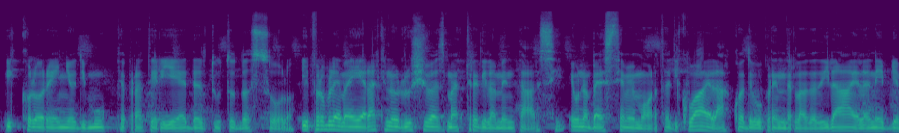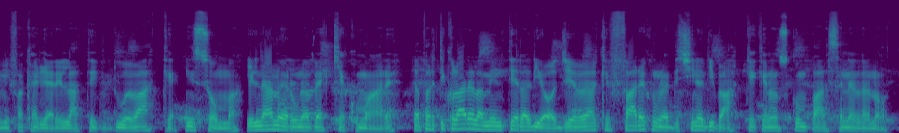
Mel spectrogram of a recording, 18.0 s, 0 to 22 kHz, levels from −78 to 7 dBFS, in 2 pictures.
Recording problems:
voice in the background; noticeable; throughout; 15 dB below the speech

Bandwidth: 15 kHz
